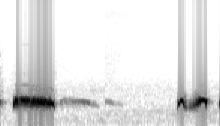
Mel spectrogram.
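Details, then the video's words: Spotted dove in thúc gù style: a long, steady, low coo fades into a soft trailing note. After a pause of about a second, a new phrase of two quick looping notes begins. "cu gáy thúc gù nghe phê"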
